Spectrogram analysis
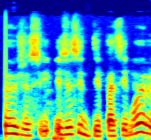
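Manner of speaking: usual speaking voice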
